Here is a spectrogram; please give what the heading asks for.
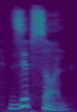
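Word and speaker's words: siebzehn: ঠিক একইভাবে 7 মানে জিবেন, কিন্তু 17 বলার সময় ওই শেষের ইএনটুকু বাদ পড়ে যায় আর শব্দটা হয় জিপসন।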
